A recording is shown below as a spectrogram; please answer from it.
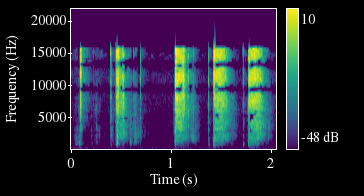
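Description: Small plastic pump spray bottle spritzed about five times in quick succession: short hissing puffs a fraction of a second apart.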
